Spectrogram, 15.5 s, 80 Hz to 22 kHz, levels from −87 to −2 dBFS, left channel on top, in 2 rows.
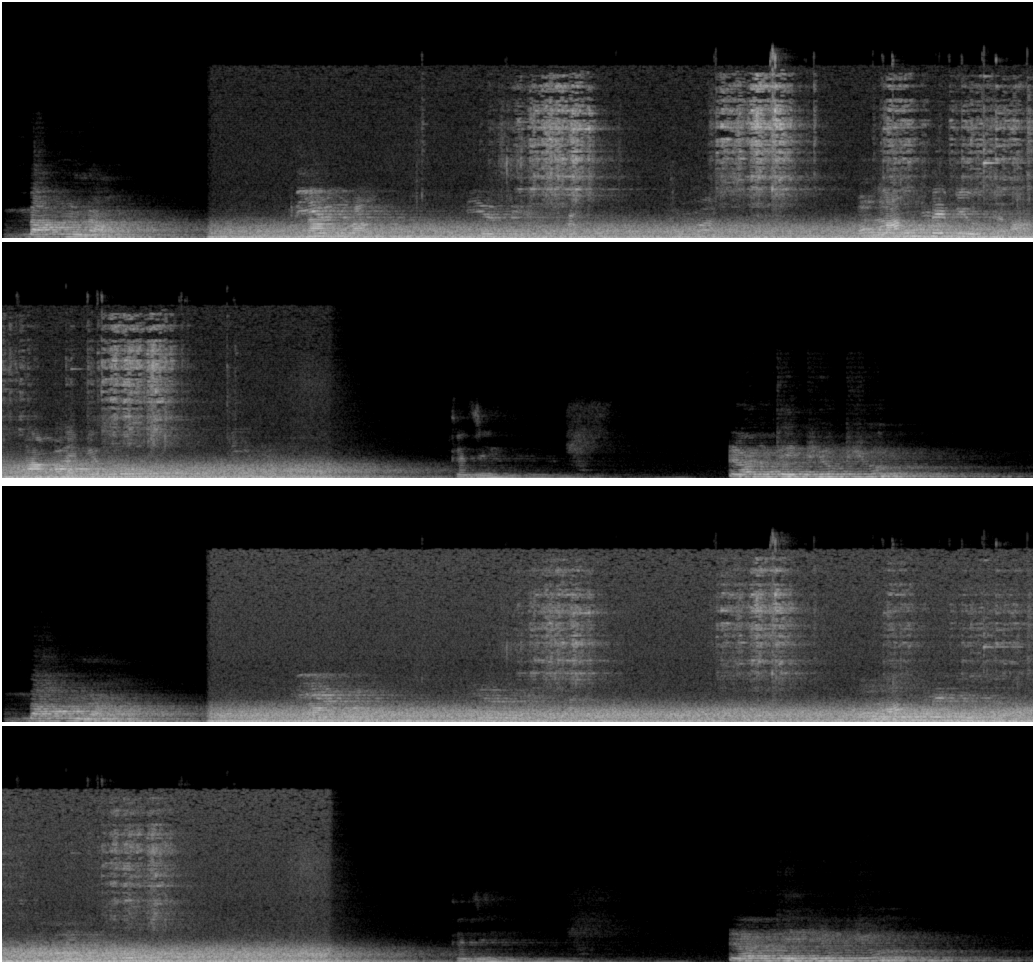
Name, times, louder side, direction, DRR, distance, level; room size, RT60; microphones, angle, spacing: voice 1, 0.0-1.0 2.1-2.5 3.3-4.1 6.4-7.1 8.1-10.0 13.2-14.4, left 1 dB, 60° left, -1 dB, 5.3 m, -33 dB
sound 1, 1.5-10.2, right 2 dB, 35° right, 1.5 m, -29 dB
voice 2, 2.2-2.9 4.2-4.4 5.0-5.4 6.4-8.5 11.1-11.5 12.0-12.1, left 3 dB, 75° left, 6 dB, 1.6 m, -31 dB
sound 2, 3.1-3.2 3.6-4.6 5.3-6.1 6.5-7.9 8.2-9.1 9.4-9.5, left 5 dB, 20° left, 1.1 m, -35 dB
25.0 x 20.0 x 6.1 m, 2.5 s
head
